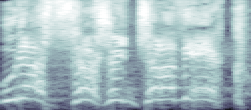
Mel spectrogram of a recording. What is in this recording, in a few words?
reaction casualty generic, ru; localized english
